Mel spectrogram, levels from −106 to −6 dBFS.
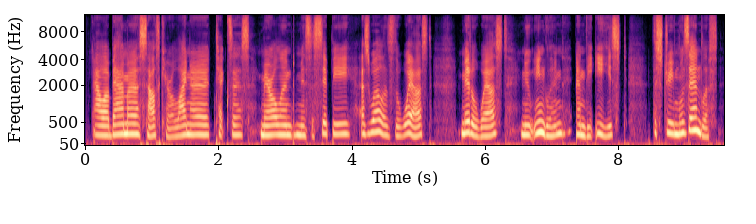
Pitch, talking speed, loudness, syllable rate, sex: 220 Hz, 140 wpm, -17 LUFS, 4.7 syllables/s, female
